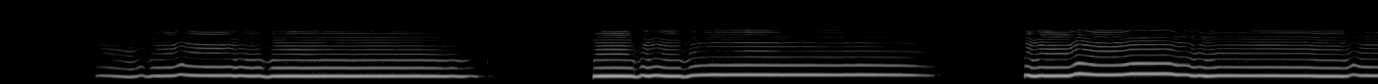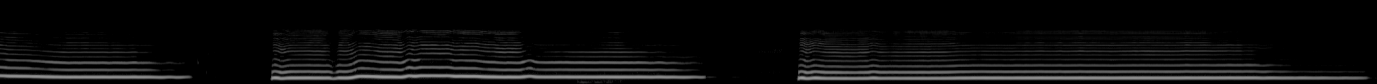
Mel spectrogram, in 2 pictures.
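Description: A single voice humming a slow, wordless melody in five long phrases with short pauses between them. Each phrase bends in pitch and then settles on a held note, and the last note is held steady for several seconds.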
